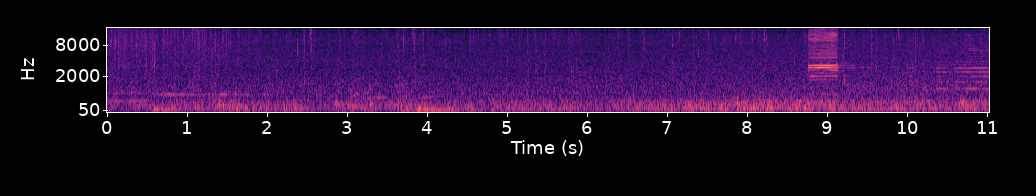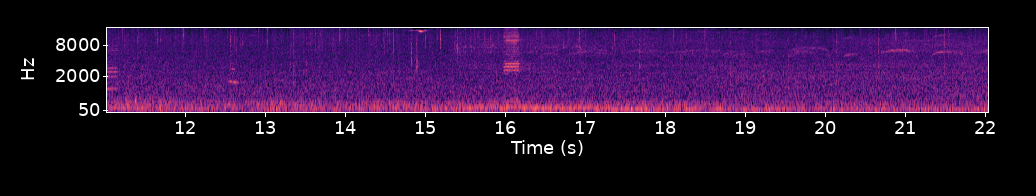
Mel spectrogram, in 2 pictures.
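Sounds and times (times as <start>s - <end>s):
low rumbling noise: 0.0s - 6.0s.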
